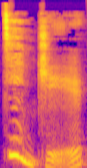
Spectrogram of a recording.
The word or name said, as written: jin4zhi3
